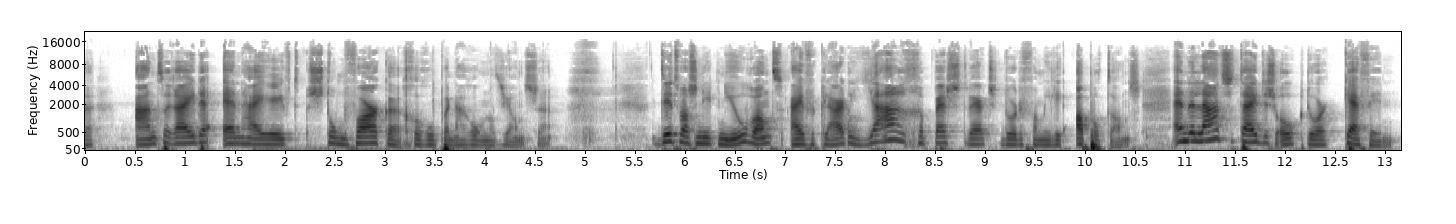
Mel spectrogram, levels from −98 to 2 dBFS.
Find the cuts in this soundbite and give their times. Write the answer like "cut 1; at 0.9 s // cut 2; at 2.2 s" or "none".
cut 1; at 7.6 s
